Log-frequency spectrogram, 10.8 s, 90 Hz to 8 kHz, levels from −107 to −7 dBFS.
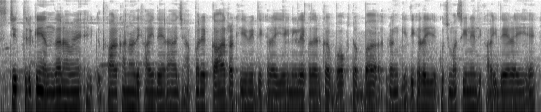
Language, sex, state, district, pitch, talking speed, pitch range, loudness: Hindi, male, Uttar Pradesh, Muzaffarnagar, 100 Hz, 200 wpm, 100-105 Hz, -16 LUFS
